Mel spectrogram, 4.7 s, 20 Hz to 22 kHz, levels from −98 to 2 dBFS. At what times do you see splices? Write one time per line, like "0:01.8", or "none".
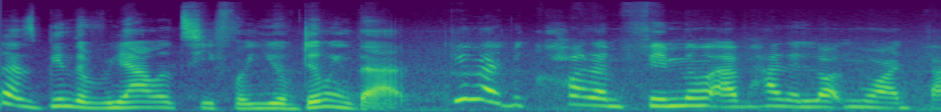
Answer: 0:02.2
